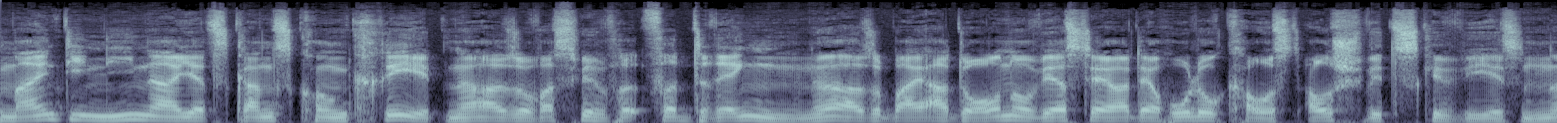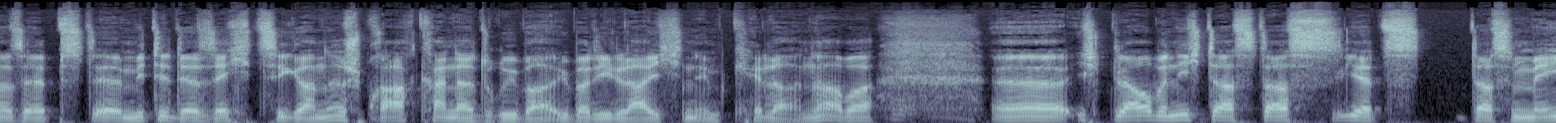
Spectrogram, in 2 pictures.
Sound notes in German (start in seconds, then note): none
